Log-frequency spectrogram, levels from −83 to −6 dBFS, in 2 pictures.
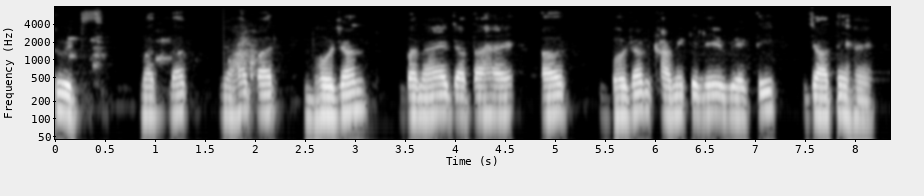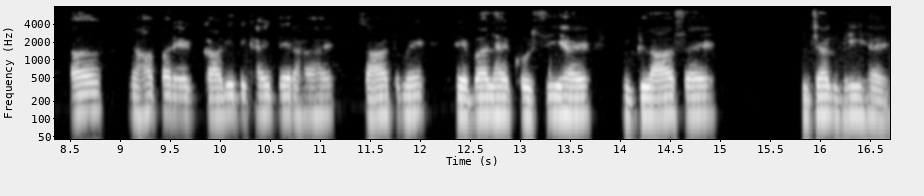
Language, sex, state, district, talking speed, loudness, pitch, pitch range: Hindi, male, Chhattisgarh, Balrampur, 135 wpm, -19 LUFS, 120 Hz, 115-130 Hz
